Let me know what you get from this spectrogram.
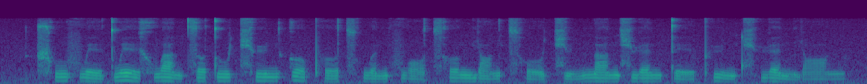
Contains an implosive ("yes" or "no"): no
